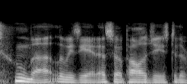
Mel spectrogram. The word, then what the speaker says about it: Houma: that freaks me out yeah Shane says it's pronounced Houma Louisiana so apologies to the residents there for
